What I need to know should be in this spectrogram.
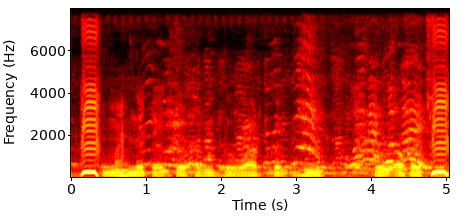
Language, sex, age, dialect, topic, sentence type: Magahi, male, 31-35, Northeastern/Surjapuri, agriculture, question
